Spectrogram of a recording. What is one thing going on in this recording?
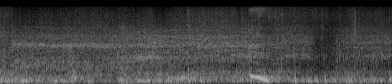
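Wet flesh squelches and tears.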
